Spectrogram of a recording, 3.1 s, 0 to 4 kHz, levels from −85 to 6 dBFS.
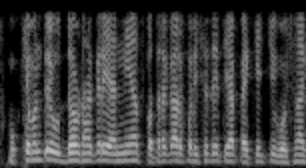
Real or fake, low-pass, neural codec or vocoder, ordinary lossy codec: fake; 3.6 kHz; autoencoder, 48 kHz, 128 numbers a frame, DAC-VAE, trained on Japanese speech; none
